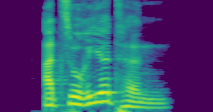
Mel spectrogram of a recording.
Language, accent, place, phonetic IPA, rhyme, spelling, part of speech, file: German, Germany, Berlin, [at͡suˈʁiːɐ̯tn̩], -iːɐ̯tn̩, azurierten, adjective, De-azurierten.ogg
- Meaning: inflection of azuriert: 1. strong genitive masculine/neuter singular 2. weak/mixed genitive/dative all-gender singular 3. strong/weak/mixed accusative masculine singular 4. strong dative plural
